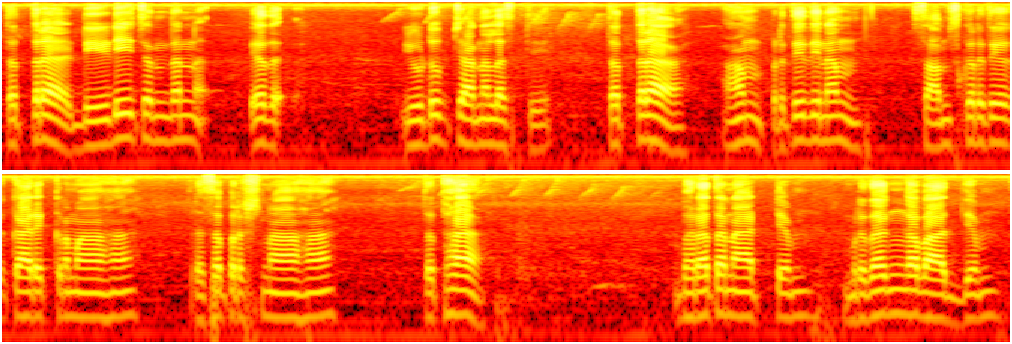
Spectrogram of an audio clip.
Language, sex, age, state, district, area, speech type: Sanskrit, male, 18-30, Karnataka, Bagalkot, rural, spontaneous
